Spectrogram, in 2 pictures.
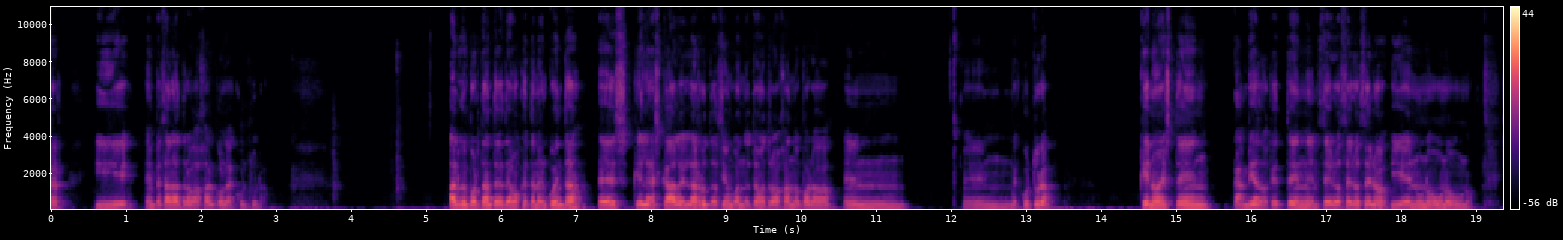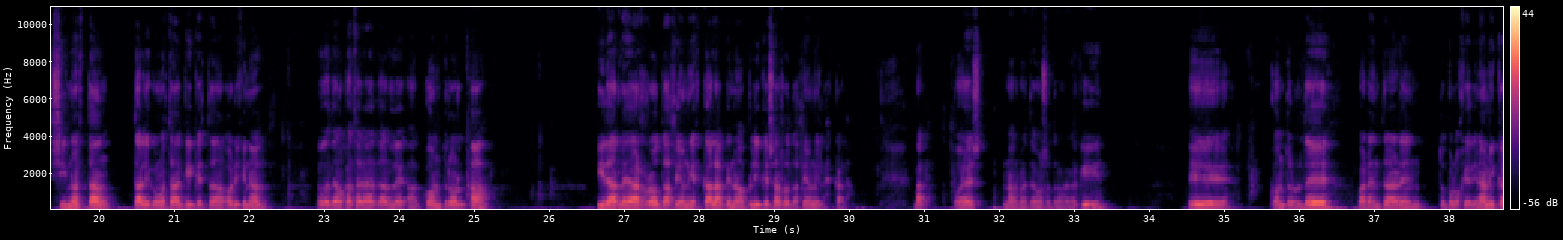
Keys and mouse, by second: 2.6 Tab, 4.6 n, 5.7 click, 21.0 Escape, 21.7-36.4 middle drag, 22.5 n, 24.5 ctrl+a, 29.2 Escape, 31.3 Tab, 35.2 ctrl+d, 36.4-38.7 drag.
